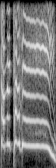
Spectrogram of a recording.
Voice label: "kamikaze", American; Speech; International

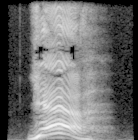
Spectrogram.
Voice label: Male Psyched; Survivor The Interactive Game; Player

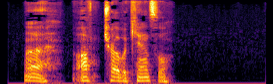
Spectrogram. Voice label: Male; Survivor The Interactive Game; Player

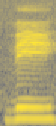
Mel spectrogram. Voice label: "v", female, alphabet; Web Clip Empire 150,000

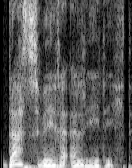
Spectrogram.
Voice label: priest Pick Up, german

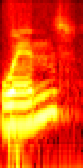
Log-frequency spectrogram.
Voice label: "WINS", Dealer's Speech

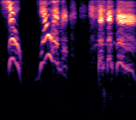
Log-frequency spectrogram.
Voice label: "Revenge", Dutch; Speech; International; 11khz

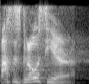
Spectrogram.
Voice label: german; SpecOps2MPlayerDemo; Passes close here!

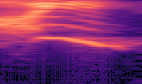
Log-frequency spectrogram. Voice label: "ouch", Spanish; 11khz; Speech; International

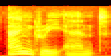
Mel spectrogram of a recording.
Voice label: angry

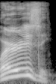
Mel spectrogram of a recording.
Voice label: taunt, English Voice

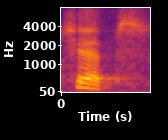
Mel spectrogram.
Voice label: "CHIPS", Dealer's Speech; PowerPOKER Demo

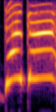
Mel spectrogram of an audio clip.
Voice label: "Take cover", Speech, Dutch; International; 11khz

